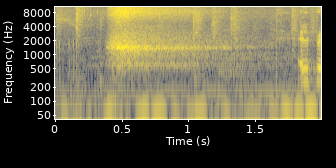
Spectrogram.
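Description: A whoosh sound effect about half a second in, fading away over about a second, over background music.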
